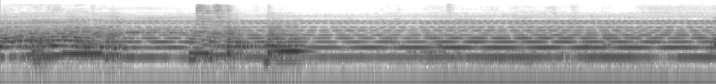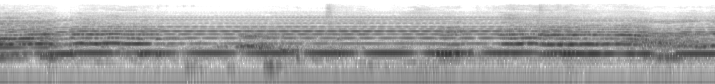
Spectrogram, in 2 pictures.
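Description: Live stage-band music: a melody played in long, steady held notes that step from one pitch to another, with a short burst of strokes about two seconds in.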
